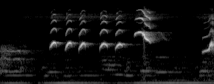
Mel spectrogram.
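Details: Oriental magpie-robin song used as a lure to prompt a silent bird to sing: faint low notes, then five clear whistled notes in quick, even succession, ending in a louder slurred whistle, with a low wind rumble beneath.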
